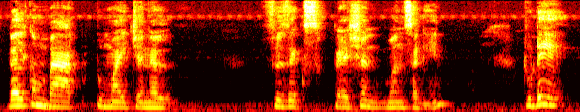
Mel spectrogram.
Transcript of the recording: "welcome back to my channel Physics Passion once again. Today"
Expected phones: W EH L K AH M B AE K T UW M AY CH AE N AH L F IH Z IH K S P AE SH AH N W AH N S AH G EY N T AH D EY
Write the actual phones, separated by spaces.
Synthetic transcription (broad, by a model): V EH L K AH M B AE K T UW M AY CH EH N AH L F IH Z IH K S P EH SH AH N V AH N S AH G EY N T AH D EY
